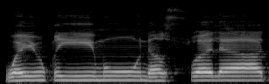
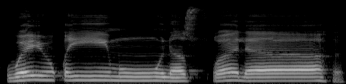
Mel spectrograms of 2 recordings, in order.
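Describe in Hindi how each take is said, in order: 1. आख़िरी शब्द साफ़ t की आवाज़ पर ख़त्म होता है। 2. आख़िरी शब्द हल्की h की आवाज़ पर ख़त्म होता है। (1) "अगर वस्लन करती हूँ" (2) "ता को साइलेंट हा में बदल दिया वक़्फ़न"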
